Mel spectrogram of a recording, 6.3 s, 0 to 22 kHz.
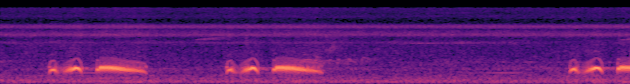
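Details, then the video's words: Spotted dove used as a decoy bird for trapping, recorded 31 May 2022: two short rising coos followed by a long, drawn-out falling croo, repeated twice with a pause, over a steady faint hiss. "Pikat Tekukur"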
